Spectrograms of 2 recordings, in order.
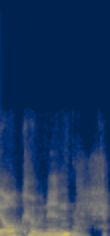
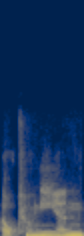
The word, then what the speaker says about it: Elkonin: And so I just wanted to make sure that you know this is a person, Elkonin. It's not Elkonian boxes or Elkonin. I've seen it spelled and pronounced in so many different ways.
